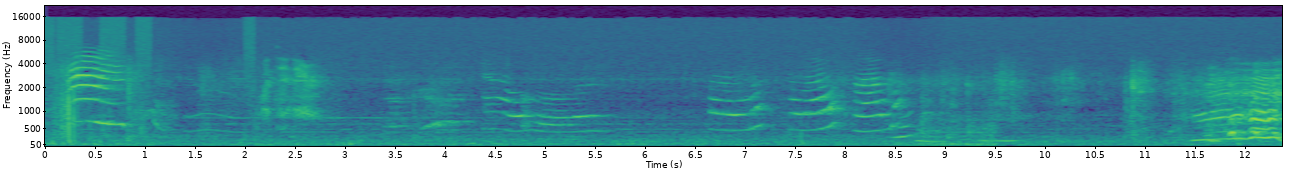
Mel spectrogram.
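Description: A series of short, high-pitched mewing cries, each rising and falling in pitch, coming singly and in quick runs of three or four.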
